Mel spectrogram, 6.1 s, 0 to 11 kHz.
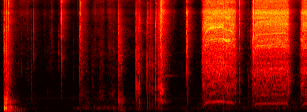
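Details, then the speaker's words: Makita 18V drill that was running slow and smoking, after repair: two short bursts of smooth steady whirring that spin up and stop cleanly, no grinding; motor runs normally again. "Now that it's working, you'd think it'd have a better motor in, but it's not."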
